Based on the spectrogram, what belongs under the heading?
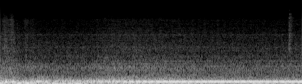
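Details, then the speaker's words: Old carbureted Ford grain truck on a cold start, with the carburetor primed by pumping the pedal: a deep, uneven low rumble held just off idle, falling off in rpm; it sags and wants to stall without throttle. "hold the pedal still hold the pedal we're falling off rpm give it a couple of pumps"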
